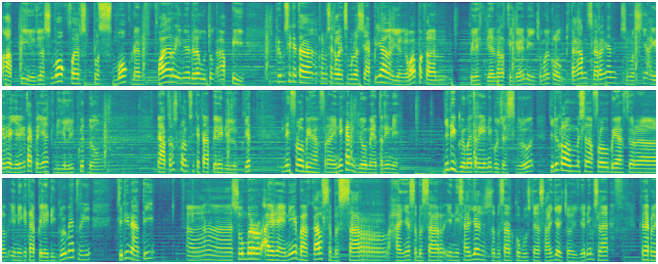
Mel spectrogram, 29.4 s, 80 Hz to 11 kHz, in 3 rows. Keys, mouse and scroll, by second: 12.4-15.8 drag, 24.0-24.8 scroll up 5, 24.8-25.6 shift+middle drag, 25.6-27.9 scroll down 1, 27.9-28.4 scroll down 5, 28.4-29.4 shift+middle drag.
